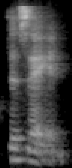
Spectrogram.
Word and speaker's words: Wiedersehen: So the W is a V sound, and then the IE, pronounce the E. So Wiedersehen.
